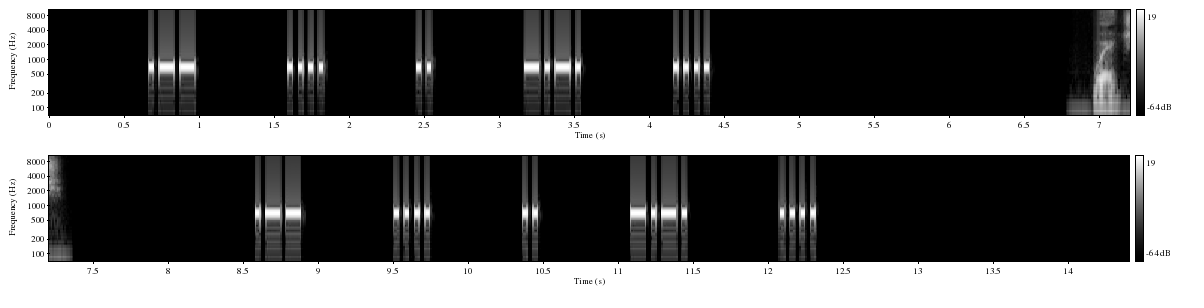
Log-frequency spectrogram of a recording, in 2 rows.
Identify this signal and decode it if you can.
Morse code, heard as a keyed tone, about 34 wpm, spaced as for 12 wpm, 700 Hz. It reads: WHICH WHICH
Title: 6x Character Spacing - Top 100 Words - 35wpm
